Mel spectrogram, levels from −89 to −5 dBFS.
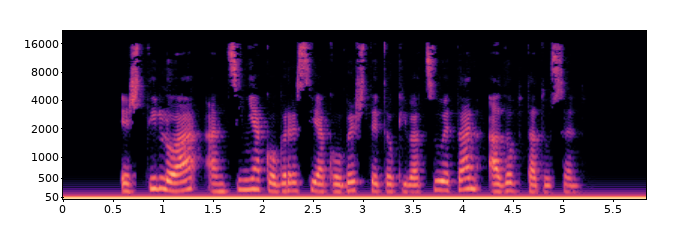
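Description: Throughout the speech, a DC offset of about -13 dBFS shifts the waveform off zero, costing headroom; unlike hum, it sits silently at 0 Hz.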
